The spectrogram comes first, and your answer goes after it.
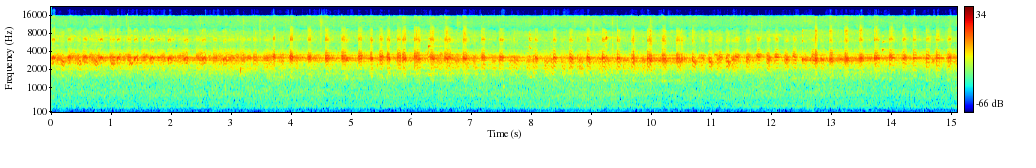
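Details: Frogs calling during falling rain, recorded as a nature soundscape for sleep: a dense chorus of rapid, pulsed croaks packed in a high, buzzy band, overlapping callers repeating several times per second throughout.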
